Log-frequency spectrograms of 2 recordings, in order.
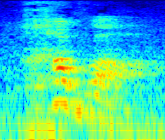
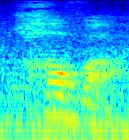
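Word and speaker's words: חַוָּה: 이게 하트니까 하바, 하바 이렇게 발음됩니다.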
